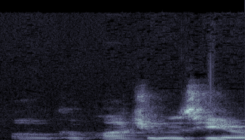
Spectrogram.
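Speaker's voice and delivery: plain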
